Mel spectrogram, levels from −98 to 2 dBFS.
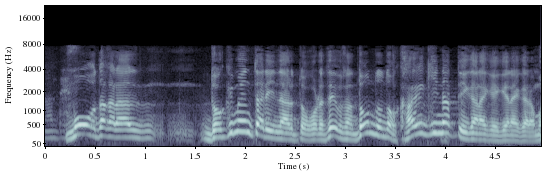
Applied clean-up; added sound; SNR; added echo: none; none; none; none.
